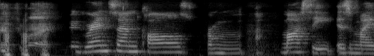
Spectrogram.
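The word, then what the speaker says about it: Massey: My grandson calls from Mossy is my name. I'm Mossy. Mossy. Not like the moss that hangs out of the tree, but Mossy as in just Mossy.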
